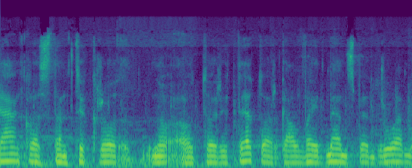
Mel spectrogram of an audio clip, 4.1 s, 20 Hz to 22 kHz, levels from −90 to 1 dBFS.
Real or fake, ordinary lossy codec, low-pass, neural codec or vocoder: fake; Opus, 32 kbps; 14.4 kHz; vocoder, 44.1 kHz, 128 mel bands every 512 samples, BigVGAN v2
